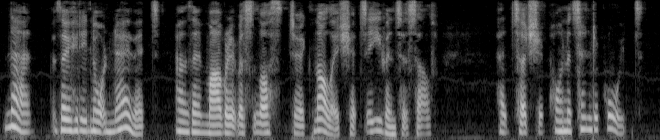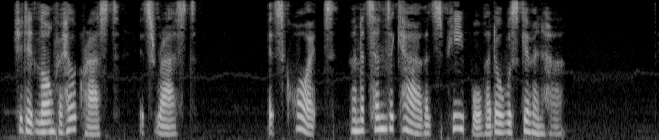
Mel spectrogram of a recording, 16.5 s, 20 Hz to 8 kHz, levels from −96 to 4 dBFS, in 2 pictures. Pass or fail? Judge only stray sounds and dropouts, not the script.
pass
